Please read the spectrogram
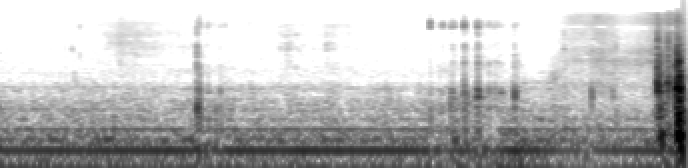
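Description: Light scattered clicks and taps of fishing gear being handled, over a steady low hum, with one sharp, loud clack near the end.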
